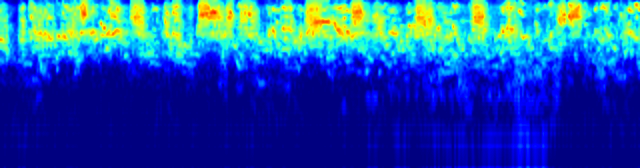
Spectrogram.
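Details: Many budgies chirping in a dense, overlapping chatter of quick high tweets and warbles, with a brief low rumble in the background late on.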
